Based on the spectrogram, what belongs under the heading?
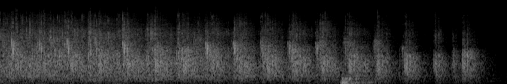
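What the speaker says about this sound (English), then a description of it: "So round of applause for the British." Conference attendees at a round table meeting give a short round of hand clapping. The brisk, even claps come from a modest crowd and thin out to a few last claps before stopping.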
